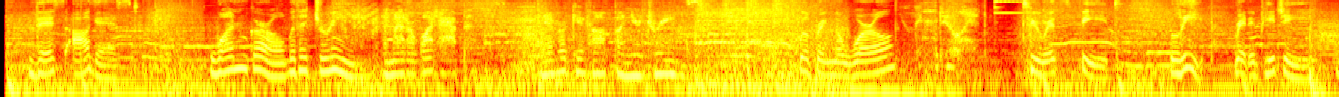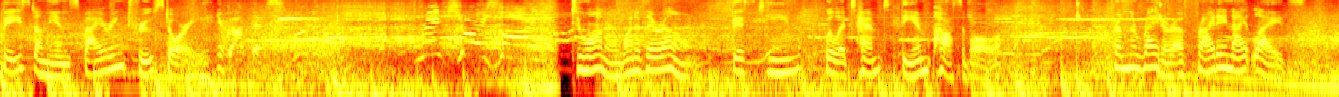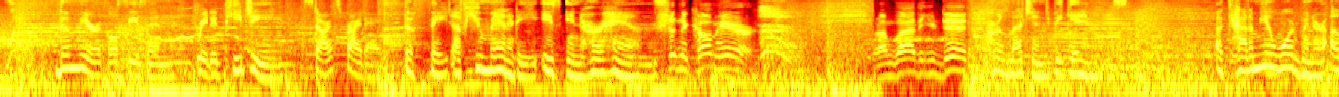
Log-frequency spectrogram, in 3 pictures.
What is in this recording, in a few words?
trailer female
